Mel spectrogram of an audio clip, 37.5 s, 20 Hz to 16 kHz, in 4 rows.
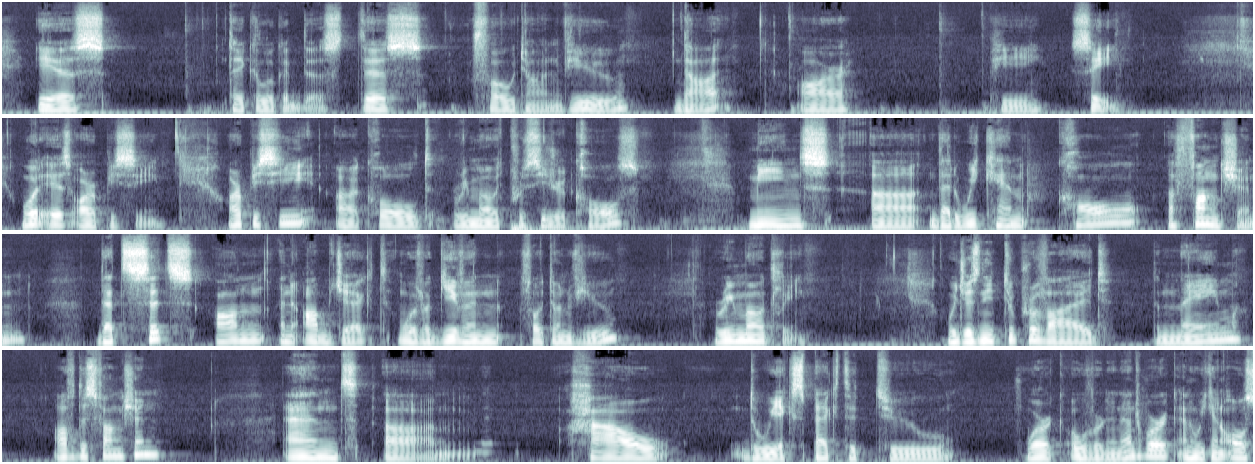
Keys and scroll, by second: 1.9-8.6 typing, 9.1 Return, 26.6 (.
